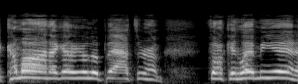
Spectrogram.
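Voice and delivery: high, loud desperate whine; desperate pleading. Retold or imitated. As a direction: beg to be let in, near tears. Locked out, desperate to pee.

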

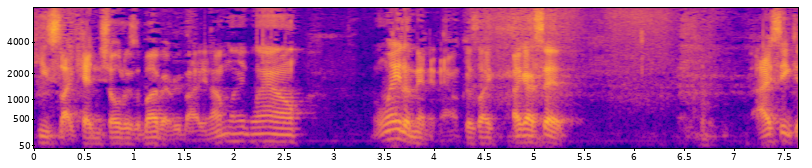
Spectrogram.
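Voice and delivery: ordinary delivery

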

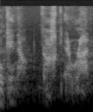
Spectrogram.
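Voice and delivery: whispered conspiratorial cue; very soft, hushed go-signal; secretive instruction. Retold or imitated. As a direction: whisper the plan to your accomplice. Secret instruction near the car.

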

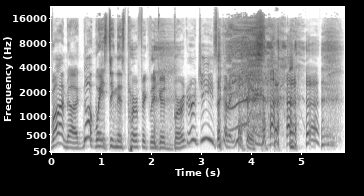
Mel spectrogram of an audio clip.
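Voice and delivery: rising greedy exclamation; greedy fat guy. Pretend. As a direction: grumble then squeal with greed. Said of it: "He was like".

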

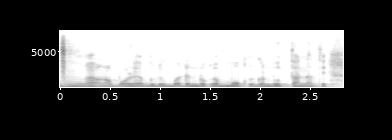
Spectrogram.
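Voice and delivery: low, soft imitation of a refusing wife; quietly voiced mock scolding; istri melarang. Wife refusing food, retold. (istri melarang dengan suara pelan)

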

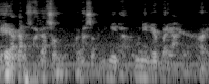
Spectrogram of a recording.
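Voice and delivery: very soft, low confidential murmur; hushed phone call. Retold or imitated. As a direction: act out a discreet call for backup. Duty driver's phone call, acted.

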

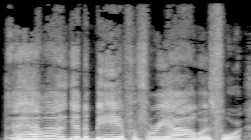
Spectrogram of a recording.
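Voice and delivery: shocked high voice, indignant at the wait; indignant disbelief. Retold or imitated. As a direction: squeak it out in outrage. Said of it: "I'm going".

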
